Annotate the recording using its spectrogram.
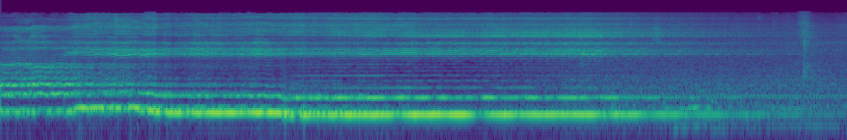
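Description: A man sings a long, drawn-out note into a microphone, heard through loudspeakers, then the note fades away.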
